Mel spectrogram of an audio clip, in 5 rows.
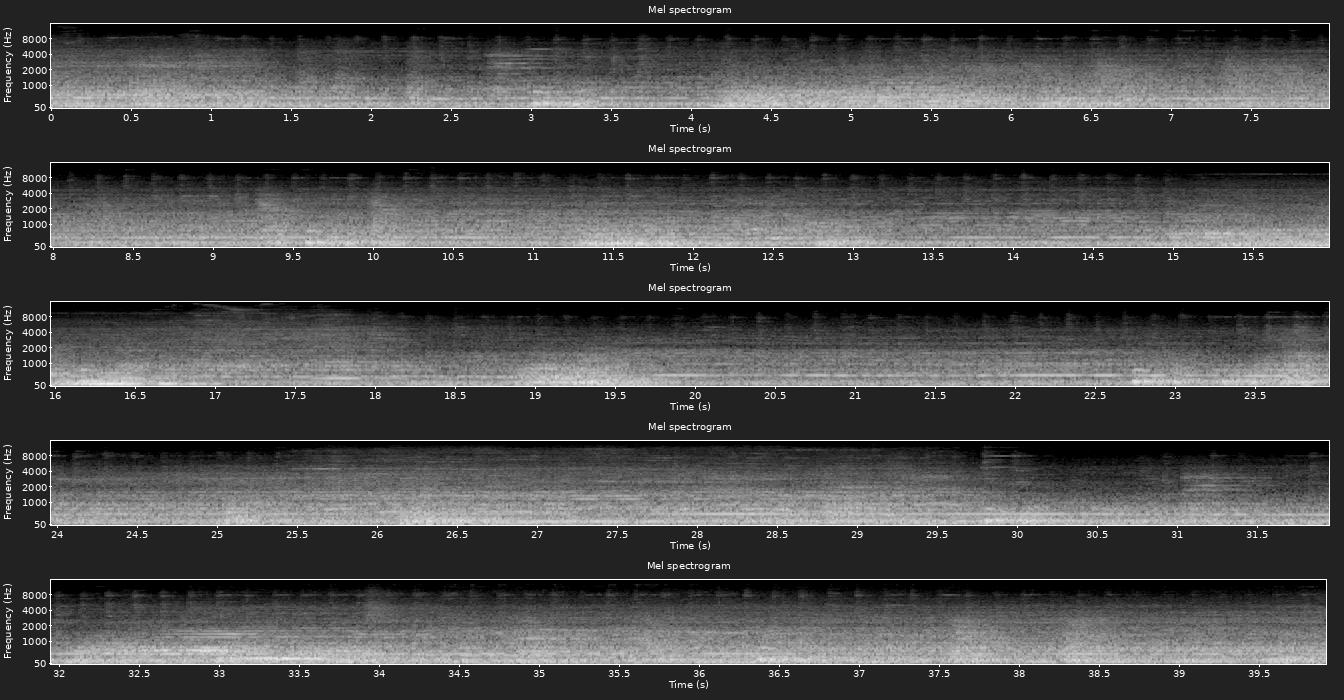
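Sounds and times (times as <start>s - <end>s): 
assembly work in underground construction: 0.0s - 39.9s.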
